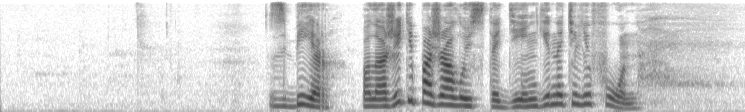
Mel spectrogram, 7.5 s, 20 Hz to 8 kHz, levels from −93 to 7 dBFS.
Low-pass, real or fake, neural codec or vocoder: 7.2 kHz; real; none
